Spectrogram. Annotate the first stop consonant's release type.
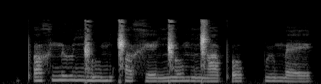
ejective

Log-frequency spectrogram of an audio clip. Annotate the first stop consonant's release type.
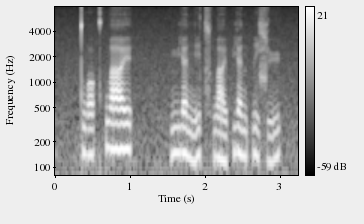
plain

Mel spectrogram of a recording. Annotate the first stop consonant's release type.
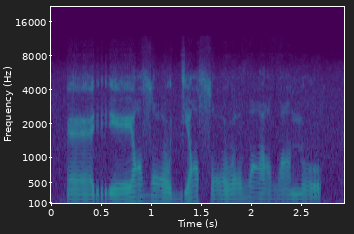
plain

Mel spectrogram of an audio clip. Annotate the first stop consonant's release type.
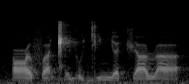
click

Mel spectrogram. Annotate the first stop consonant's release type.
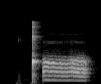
click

